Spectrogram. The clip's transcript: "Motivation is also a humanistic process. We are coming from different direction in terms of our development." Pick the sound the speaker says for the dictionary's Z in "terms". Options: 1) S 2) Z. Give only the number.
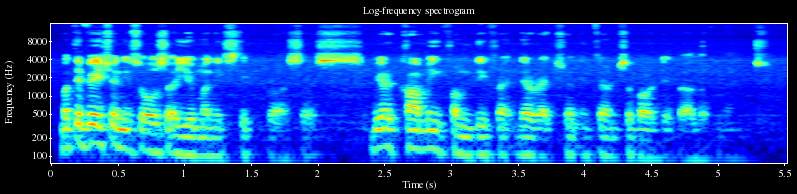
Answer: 1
